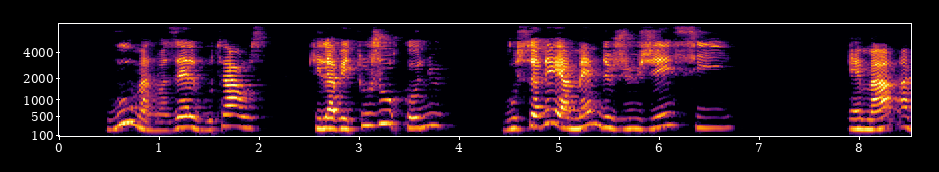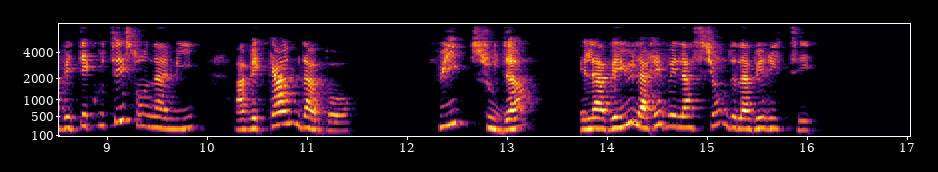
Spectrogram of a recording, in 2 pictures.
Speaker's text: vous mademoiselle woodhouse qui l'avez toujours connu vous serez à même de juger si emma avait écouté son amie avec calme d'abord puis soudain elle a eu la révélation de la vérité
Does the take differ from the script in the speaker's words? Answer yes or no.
yes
